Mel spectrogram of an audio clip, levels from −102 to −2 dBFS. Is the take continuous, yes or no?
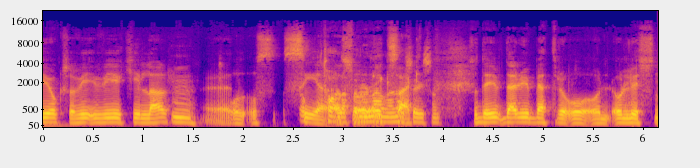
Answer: no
